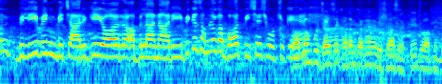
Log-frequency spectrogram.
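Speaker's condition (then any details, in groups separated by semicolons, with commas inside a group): No condition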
